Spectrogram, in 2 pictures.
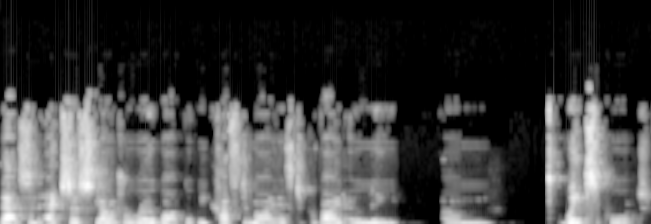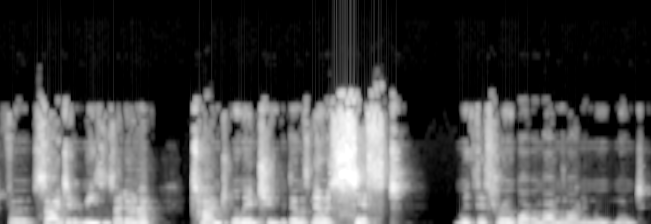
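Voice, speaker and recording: A man with an ordinary speaking voice, medium pitch, ordinary pitch variation and a moderate pace over a quiet background. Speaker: neurologist and researcher. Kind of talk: academic seminar talk.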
